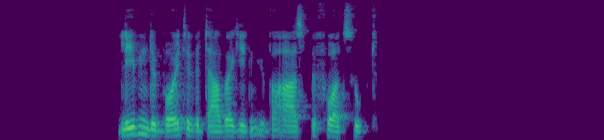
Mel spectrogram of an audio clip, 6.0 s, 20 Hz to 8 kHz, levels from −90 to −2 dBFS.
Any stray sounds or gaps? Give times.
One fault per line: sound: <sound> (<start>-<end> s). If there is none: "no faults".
no faults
